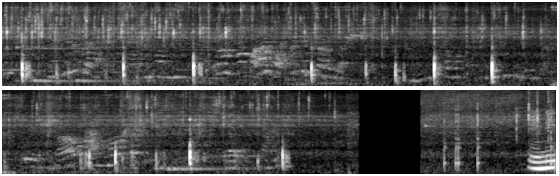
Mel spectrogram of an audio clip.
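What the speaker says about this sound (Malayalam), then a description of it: "അതൊക്കെ ഒന്ന് മൂത്ത് വരുന്നത് വരെ ഒന്ന് ഇളക്കി കൊടുക്കാം." Garlic and curry leaves fry in a pan while being stirred, giving regular close clacks of the utensil against the pan over a soft sizzle. A short silent gap comes near the end, and a voice is faintly present.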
